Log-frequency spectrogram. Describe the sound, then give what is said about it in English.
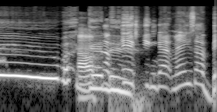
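A big female dog with a new suede collar lets out a long, steady howl, then breaks into a rapid run of wavering, talk-like yowls that rise and fall. “Look how big she got, man. That's a beautiful dog, bro.”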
